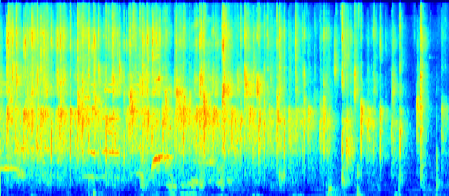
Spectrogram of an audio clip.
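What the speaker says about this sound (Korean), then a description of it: "큰 박수로 맞이하여 주시기 바랍니다" An audience at a business seminar claps to welcome a speaker to the stage, a sustained round of applause that thins into scattered claps toward the end, with voices talking over it.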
